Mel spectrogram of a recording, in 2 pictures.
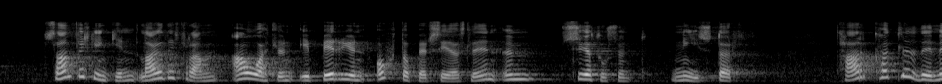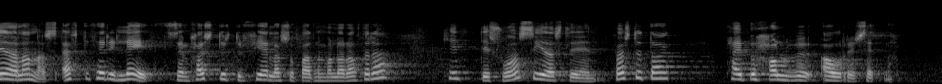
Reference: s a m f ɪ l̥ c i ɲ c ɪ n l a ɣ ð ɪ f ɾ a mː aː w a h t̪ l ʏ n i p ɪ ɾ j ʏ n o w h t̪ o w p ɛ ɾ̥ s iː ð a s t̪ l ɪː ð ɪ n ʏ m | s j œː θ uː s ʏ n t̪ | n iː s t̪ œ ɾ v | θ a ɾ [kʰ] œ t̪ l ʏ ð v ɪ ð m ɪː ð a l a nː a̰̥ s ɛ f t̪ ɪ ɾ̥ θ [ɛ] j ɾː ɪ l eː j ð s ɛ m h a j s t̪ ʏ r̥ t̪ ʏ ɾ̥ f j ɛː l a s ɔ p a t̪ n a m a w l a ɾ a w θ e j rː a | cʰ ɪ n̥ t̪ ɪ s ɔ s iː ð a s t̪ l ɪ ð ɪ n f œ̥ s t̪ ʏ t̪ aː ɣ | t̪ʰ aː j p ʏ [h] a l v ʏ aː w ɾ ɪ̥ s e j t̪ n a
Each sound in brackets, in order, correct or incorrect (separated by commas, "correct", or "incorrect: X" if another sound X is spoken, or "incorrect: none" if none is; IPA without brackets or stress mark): correct, incorrect: e, correct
